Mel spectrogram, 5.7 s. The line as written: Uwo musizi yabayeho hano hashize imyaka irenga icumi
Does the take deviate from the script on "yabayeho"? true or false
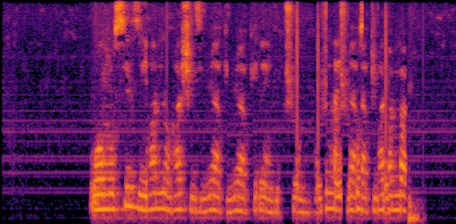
true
